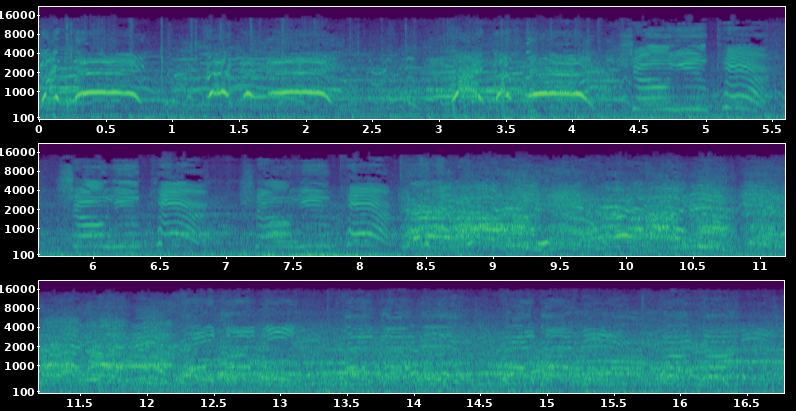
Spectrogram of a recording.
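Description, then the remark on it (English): A large protest crowd in Boston shouts and calls out to police officers, who take a knee. Loud, overlapping voices rise in bursts of chanting and yelling over a steady roar of many people throughout. “Officers, you see here, taking a knee following calls from the crowd.”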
